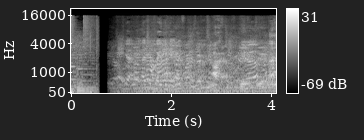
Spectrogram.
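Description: Background music with guitar and drums cuts off about half a second in; after a brief silence, indistinct voices chatter.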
